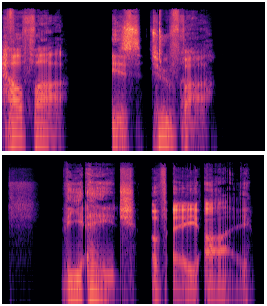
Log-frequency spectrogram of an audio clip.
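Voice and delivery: deep, low-pitched voice. Reading out a documentary title when asked to: deep voice. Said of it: "Do the deep voice for the title".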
